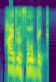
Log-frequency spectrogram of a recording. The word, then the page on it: hydrophobic: Indian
